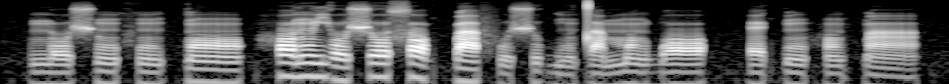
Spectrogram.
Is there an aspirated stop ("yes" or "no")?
no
